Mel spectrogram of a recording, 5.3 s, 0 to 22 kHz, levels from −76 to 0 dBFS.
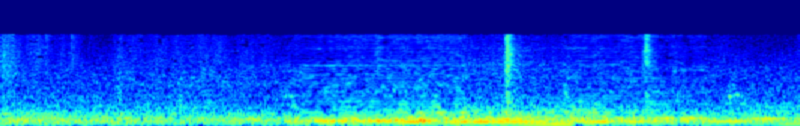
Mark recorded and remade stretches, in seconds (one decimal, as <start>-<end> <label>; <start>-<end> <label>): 0.0-1.9 recorded; 1.9-3.1 remade; 3.1-3.8 recorded; 3.8-4.7 remade; 4.7-5.3 recorded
